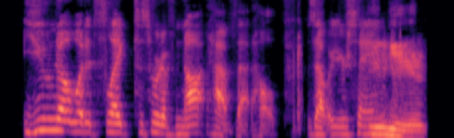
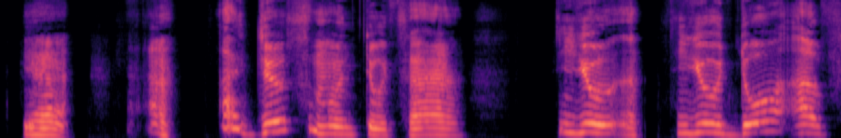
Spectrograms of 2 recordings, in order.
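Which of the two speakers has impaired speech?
The second: cerebral ataxia; degenerative, present from birth; diagnosed about 12 years ago, uses wheelchair.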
